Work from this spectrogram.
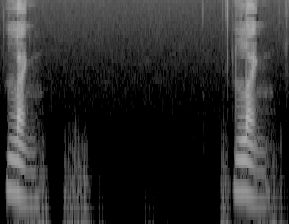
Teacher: it starts from lower than the medium pitch and falls to fairly low pitch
